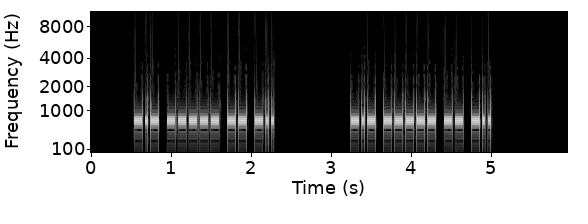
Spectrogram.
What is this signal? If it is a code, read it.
Morse code, heard as a keyed tone, about 34 wpm, 700 Hz. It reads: K0MD K0MD
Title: Call Signs Repeated 3x - 35wpm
